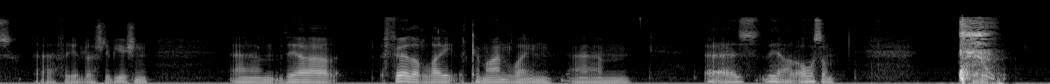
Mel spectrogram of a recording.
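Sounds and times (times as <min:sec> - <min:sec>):
faint hiss: 0:00.0 - 0:10.5
speech: 0:00.4 - 0:06.4, 0:07.0 - 0:08.4, 0:09.6 - 0:10.1
person coughing harsh and breathy: 0:09.6 - 0:10.1.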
